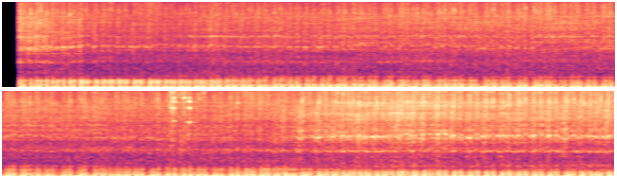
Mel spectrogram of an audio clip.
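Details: Motorcycle at idle: an uneven clatter and thumps running throughout, a mechanical rattle; owner suspects the cam chain tensioner (CCT), unconfirmed.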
